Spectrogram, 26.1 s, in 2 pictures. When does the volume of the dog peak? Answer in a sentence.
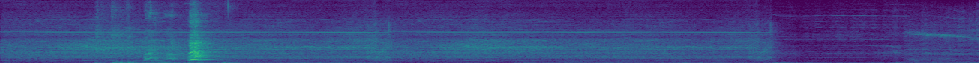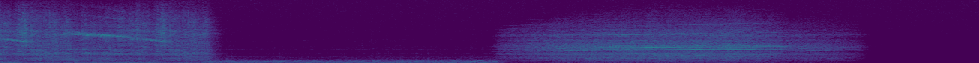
The loudest moment of the dog is at 3 seconds.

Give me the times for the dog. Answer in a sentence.
The dog can be heard from 1.2 to 3.1 s.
